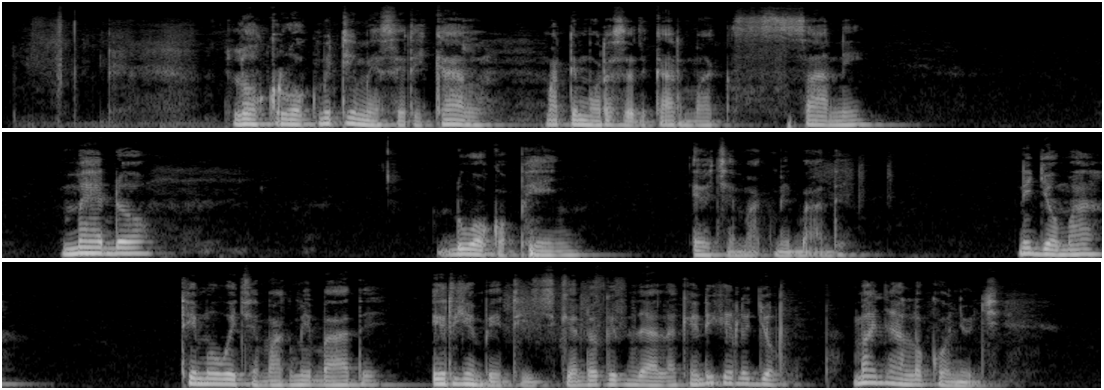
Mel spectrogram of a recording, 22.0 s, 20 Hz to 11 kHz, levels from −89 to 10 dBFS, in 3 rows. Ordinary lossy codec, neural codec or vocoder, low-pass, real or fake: none; none; 9.9 kHz; real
